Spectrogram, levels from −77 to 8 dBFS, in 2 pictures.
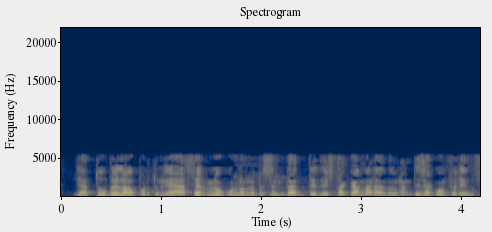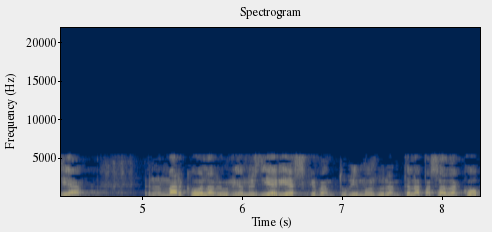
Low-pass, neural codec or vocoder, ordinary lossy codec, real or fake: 5.4 kHz; none; none; real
